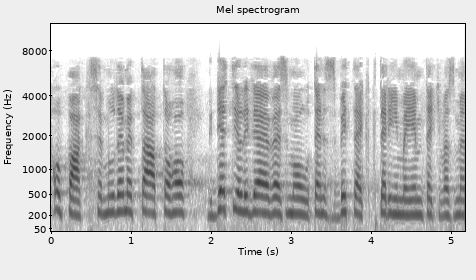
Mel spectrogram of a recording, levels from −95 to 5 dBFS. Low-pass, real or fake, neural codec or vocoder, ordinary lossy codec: 7.2 kHz; fake; codec, 16 kHz, 8 kbps, FunCodec, trained on LibriTTS, 25 frames a second; AAC, 32 kbps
